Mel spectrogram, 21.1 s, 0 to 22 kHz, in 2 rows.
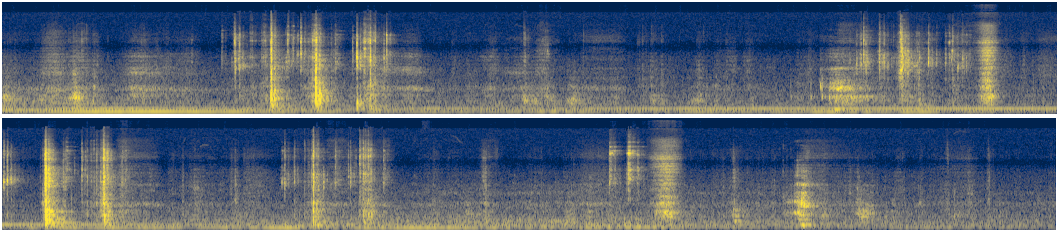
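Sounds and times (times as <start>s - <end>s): metal fasteners clinking: 1.9s - 4.0s, 8.5s - 9.8s, 10.5s - 12.0s, 12.9s - 14.5s, 16.4s - 17.1s.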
